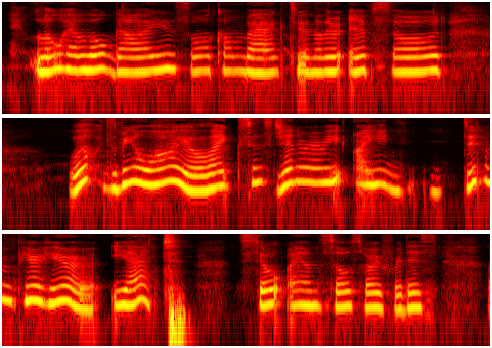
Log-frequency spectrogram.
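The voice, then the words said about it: Rough, unwell-sounding voice. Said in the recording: “my voice is so horrible because last week I was sick. So my voice is getting better right now ... but my voice not that much”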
